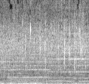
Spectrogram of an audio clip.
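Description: Rain falling in a video game, a steady, even hiss of drops on surfaces that holds at the same level throughout, with no voices.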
